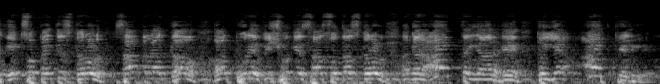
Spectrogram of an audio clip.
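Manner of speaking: ringing sermon delivery with held key words; full-force preaching. Real, not acted. Preacher calling on the people of town, nation and world, preaching. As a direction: preach it out in emphatic phrases.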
